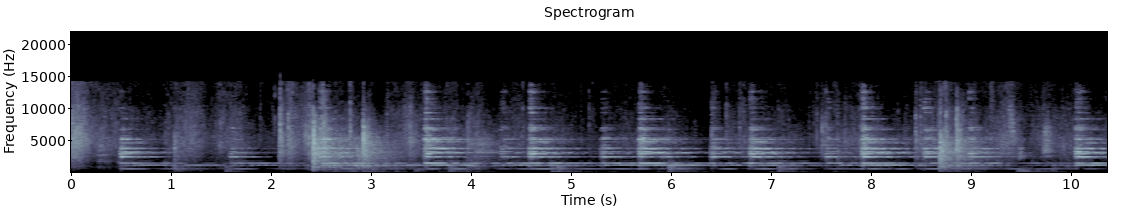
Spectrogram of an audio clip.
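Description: Church bells at a village church in Oberschnittenkofen ring out in repeated, resonant strikes, each leaving a long ringing tail, loud and close, while people talk now and then underneath.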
